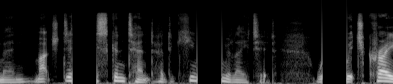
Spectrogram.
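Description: Speech with a gap between chunks: 250 ms silences at 0.72–0.97 s, 1.97–2.22 s and 3.22–3.47 s, inserted after every 1 s chunk of sound.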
